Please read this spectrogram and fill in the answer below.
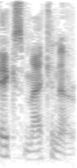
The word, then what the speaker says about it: Ex Machina: So it's Ex Machina, isn't it? Not Ex Machina. – Well, I believe it's Ex Machina, but I'm willing to be corrected on this.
